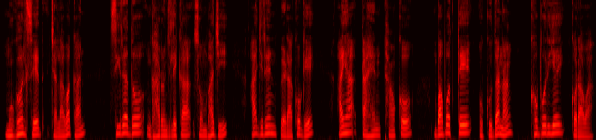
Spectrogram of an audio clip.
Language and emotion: Santali, neutral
